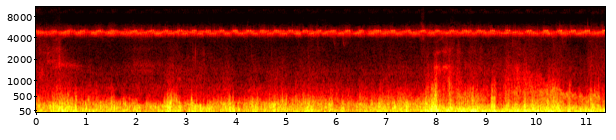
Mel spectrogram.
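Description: Insects in the meadow grass, crickets or grasshoppers, trilling in one high, unbroken chorus, with wind buffeting the microphone as an uneven low rumble underneath.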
